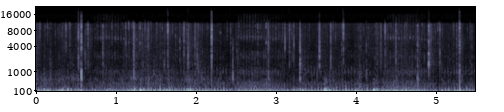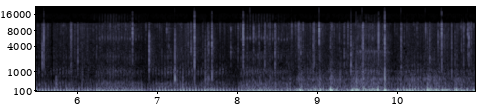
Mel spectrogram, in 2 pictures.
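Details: Domestic cat purring gently beside a fireplace: a steady low rumble that swells and eases with each breath, roughly every two seconds, under sharp crackles and pops from the burning fire.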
